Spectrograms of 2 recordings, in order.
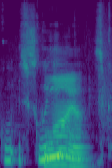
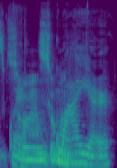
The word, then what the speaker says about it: Squire: So, Square? Is that Squire. Okay, it's not Square.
